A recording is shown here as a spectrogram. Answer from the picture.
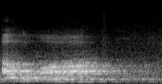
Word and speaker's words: اللہ: ضرور اللہ کرواتے ہیں، تو اللہ کے اگر خالی اللہ اونچی آواز تو یوں ہو اللہ، یہ غلط ہے تلفظ، اللہ اس کا تلفظ ہے۔ اور آگے اس کی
